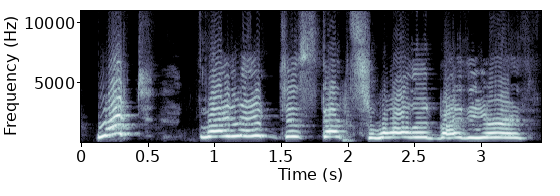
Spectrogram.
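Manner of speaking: squeaky high startled cry; mock shock. Hiker sinking in the mud, high startled disbelief. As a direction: leg sucked into mud, voice leaps up. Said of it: "It's like".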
